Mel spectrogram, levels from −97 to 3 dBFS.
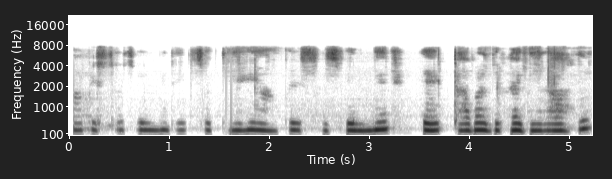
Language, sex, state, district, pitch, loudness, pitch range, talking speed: Hindi, female, Uttar Pradesh, Jyotiba Phule Nagar, 225 Hz, -23 LUFS, 220-235 Hz, 205 wpm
